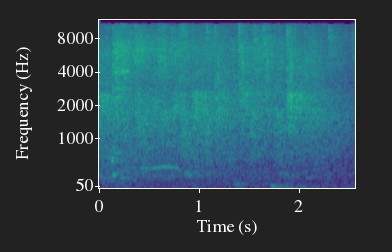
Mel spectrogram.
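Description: A round of applause: dense, crackling clapping from a group that holds at a steady, even level for a few seconds without building or fading.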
